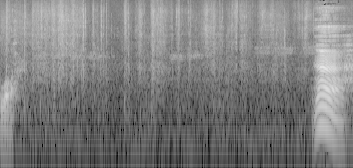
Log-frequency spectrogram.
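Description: Paper rustles and crinkles against plastic wrap as it is handled.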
